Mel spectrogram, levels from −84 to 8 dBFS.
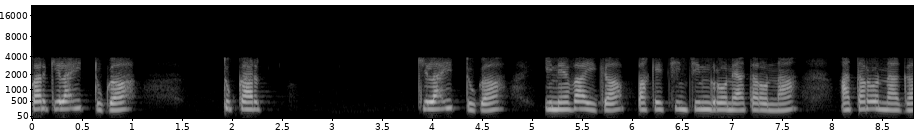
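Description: No technical faults can be heard in this speech, which comes through a G.711 telephone channel with nothing above 3.8 kHz.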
